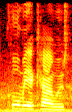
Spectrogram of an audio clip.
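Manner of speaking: plain reading voice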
